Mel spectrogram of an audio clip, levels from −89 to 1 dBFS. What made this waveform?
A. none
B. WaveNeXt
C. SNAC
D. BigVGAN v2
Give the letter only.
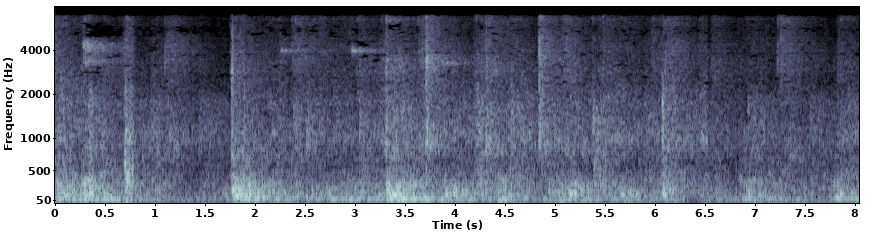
B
